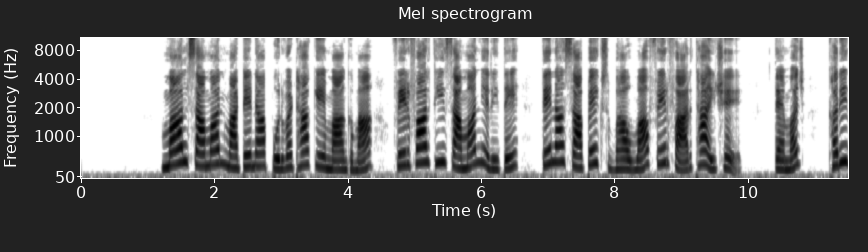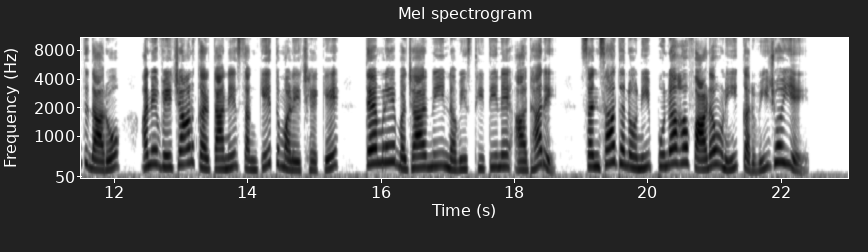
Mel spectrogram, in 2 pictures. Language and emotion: Gujarati, neutral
